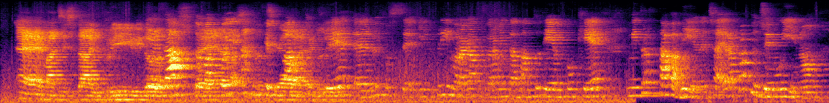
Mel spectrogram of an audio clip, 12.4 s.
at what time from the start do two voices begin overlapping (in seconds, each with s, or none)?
2.2 s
